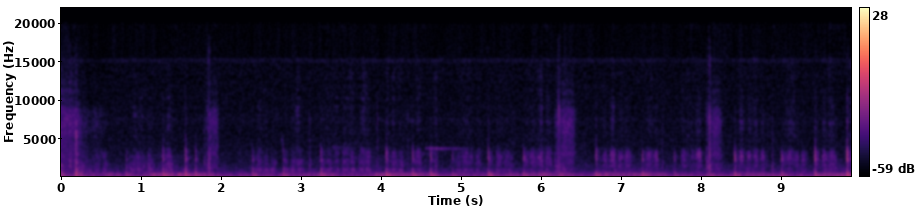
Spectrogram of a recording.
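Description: A stylus writes on an iPad with soft, steady tapping and scratching strokes, close and quiet, in a continuous irregular rhythm with faint breathy sounds in the background.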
